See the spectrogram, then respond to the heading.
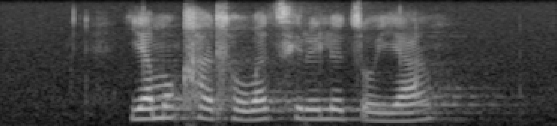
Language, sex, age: Tswana, female, 19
